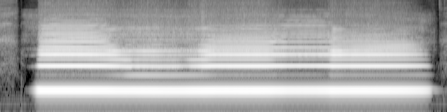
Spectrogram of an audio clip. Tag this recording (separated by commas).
Musical instrument, Music, Wind instrument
